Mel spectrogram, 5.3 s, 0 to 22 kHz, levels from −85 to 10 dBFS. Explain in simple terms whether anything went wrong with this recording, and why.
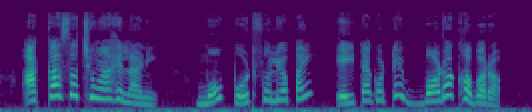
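Nothing went wrong; no faults can be heard anywhere here.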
